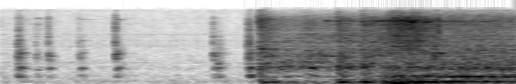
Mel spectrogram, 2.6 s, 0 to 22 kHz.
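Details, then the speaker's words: 2006 Ford Freestyle AWD no-crank, starter relay control side bypassed to ground with a test light, key on: a few light clicks then engine fires within a second into steady idle; hot-in-start fuse not getting power. "Boom. That was a pretty cool bypass test with a test light, and it didn't even light up all that much."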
